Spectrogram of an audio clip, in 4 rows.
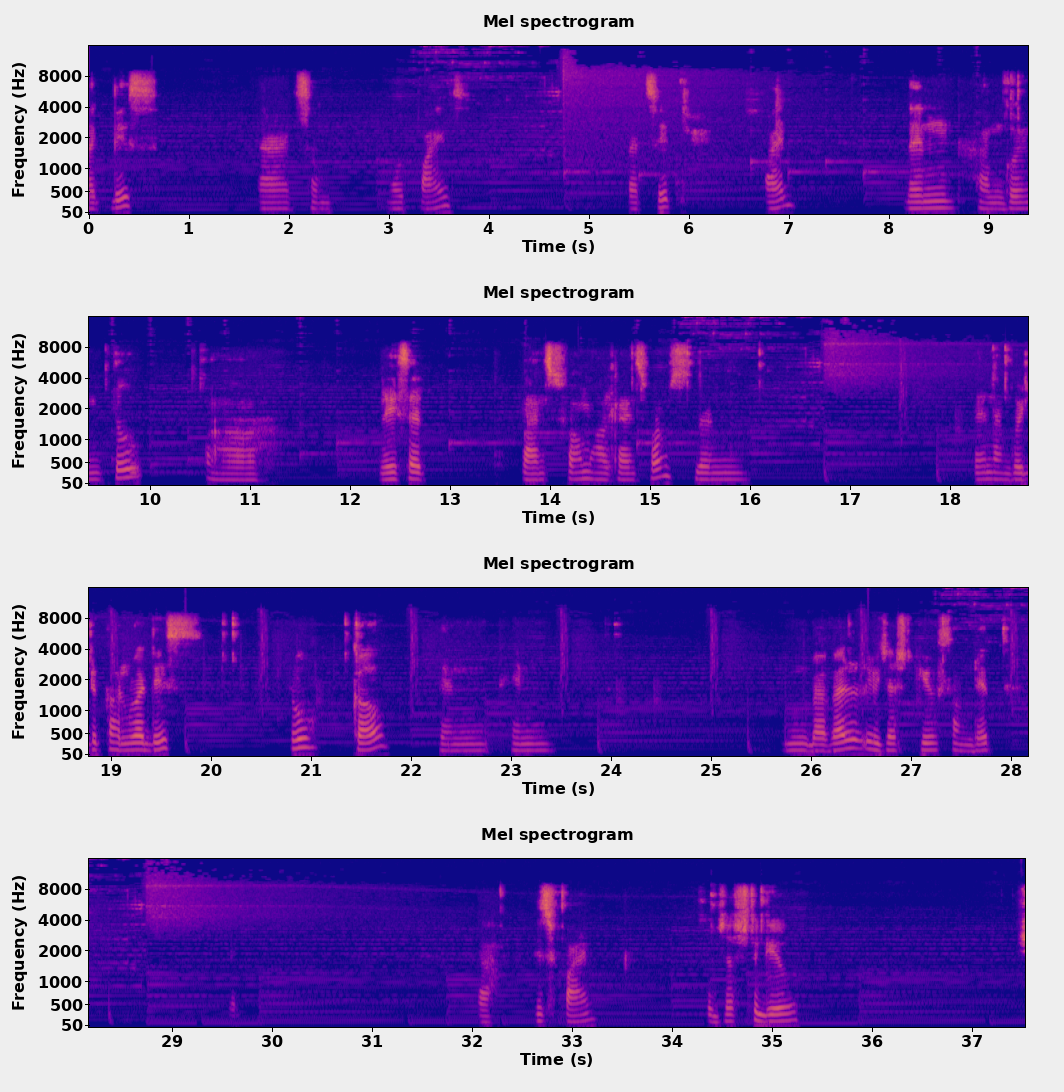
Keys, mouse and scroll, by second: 0.6-3.6 scroll up 1, 4.8-6.2 scroll down 1, 6.3 KP_1, 7.6 click, 7.6 typing, 9.2 double click, 10.3 right click, 10.4 click, 11.7 ctrl+a, 15.2 double click, 16.1 click, 17.0 scroll up 1, 17.7 click, 18.3 scroll up 1, 18.4-21.5 drag, 18.4 right click, 23.9 click, 24.6-24.9 scroll down 1, 27.3-31.1 drag, 32.2 click, 33.6-34.2 scroll up 1, 34.2 click, 34.7 right click, 34.8-37.3 drag.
